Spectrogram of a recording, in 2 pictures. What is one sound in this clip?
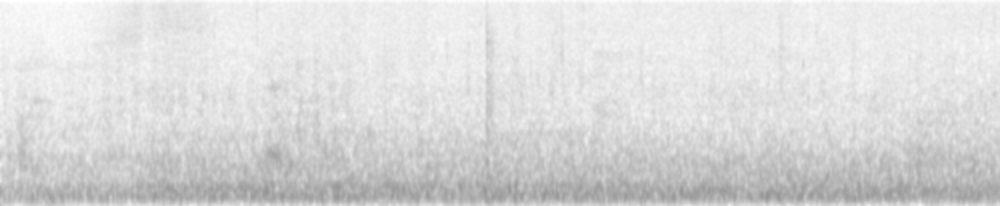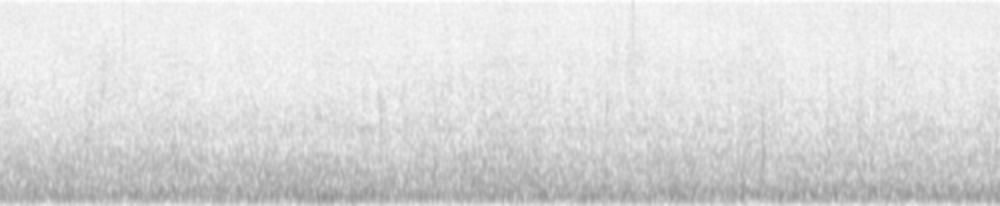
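Water bubbles and churns in a hot tub.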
